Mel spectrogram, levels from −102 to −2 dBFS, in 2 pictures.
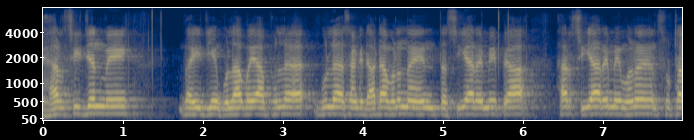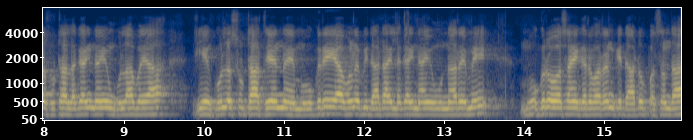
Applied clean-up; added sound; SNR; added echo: none; none; none; none.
